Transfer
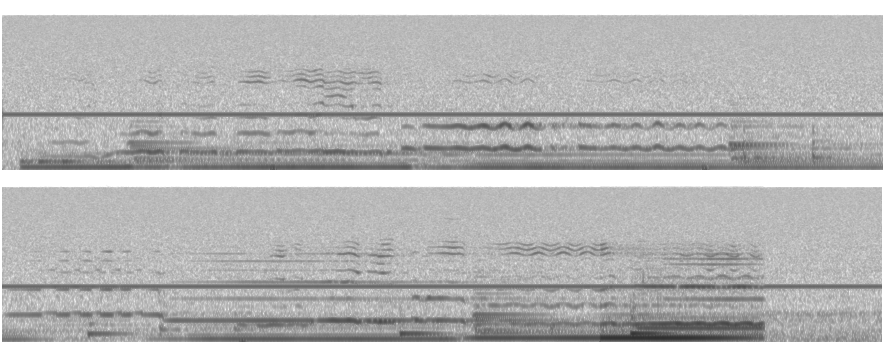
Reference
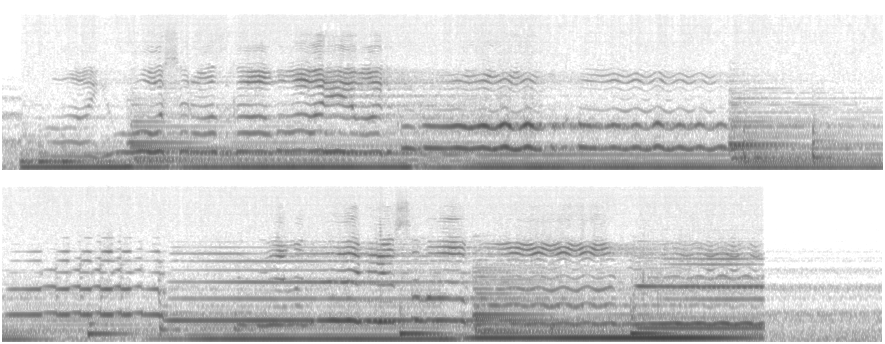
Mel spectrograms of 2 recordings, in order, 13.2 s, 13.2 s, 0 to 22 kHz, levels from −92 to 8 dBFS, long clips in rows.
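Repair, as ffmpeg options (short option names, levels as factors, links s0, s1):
-filter_complex "[0:a]bandreject=f=1400:w=30,asplit=3[s0][s1][s2];[s0]afade=t=out:st=1.99:d=0.02[s3];[s1]highpass=f=140:w=0.5412,highpass=f=140:w=1.3066,afade=t=in:st=1.99:d=0.02,afade=t=out:st=2.11:d=0.02[s4];[s2]afade=t=in:st=2.11:d=0.02[s5];[s3][s4][s5]amix=inputs=3:normalize=0,asplit=3[s6][s7][s8];[s6]afade=t=out:st=5.23:d=0.02[s9];[s7]highpass=f=140:w=0.5412,highpass=f=140:w=1.3066,afade=t=in:st=5.23:d=0.02,afade=t=out:st=5.35:d=0.02[s10];[s8]afade=t=in:st=5.35:d=0.02[s11];[s9][s10][s11]amix=inputs=3:normalize=0,asplit=3[s12][s13][s14];[s12]afade=t=out:st=8.37:d=0.02[s15];[s13]highpass=f=140:w=0.5412,highpass=f=140:w=1.3066,afade=t=in:st=8.37:d=0.02,afade=t=out:st=8.49:d=0.02[s16];[s14]afade=t=in:st=8.49:d=0.02[s17];[s15][s16][s17]amix=inputs=3:normalize=0,afwtdn=0.0079,asetnsamples=n=441:p=0,asendcmd='11.09 volume volume -8dB',volume=1"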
